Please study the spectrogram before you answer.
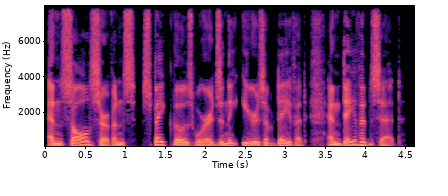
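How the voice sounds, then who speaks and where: A man narrating a dramatized scripture audio book from a script in a solemn, measured storytelling way. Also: mid-range voice, big pitch swings, dry recording.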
